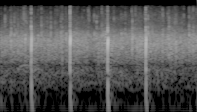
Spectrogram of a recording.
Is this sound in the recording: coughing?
no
